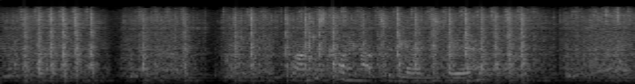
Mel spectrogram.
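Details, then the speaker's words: Sewing machine hemming a flowing ruffled shirt: fast, even stitching rattle with slight banging knocks as the needle punches through an extra layer of fabric in a thick seam. "don't know if you can hear that it's banging slightly. That's because I've got an extra layer around."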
